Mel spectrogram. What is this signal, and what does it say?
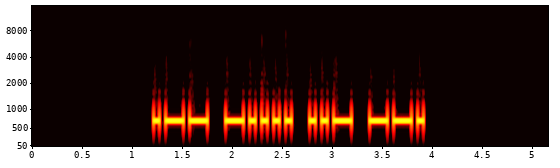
Morse code, heard as a keyed tone, about 20 wpm, 700 Hz. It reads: W6UG
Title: USA Call Signs - 4 Characters - 3x Character Spacing - 20wpm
